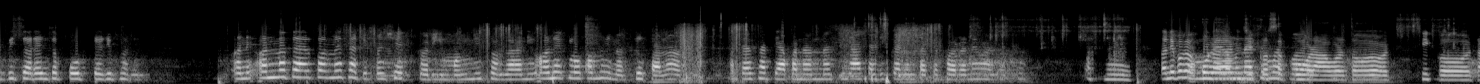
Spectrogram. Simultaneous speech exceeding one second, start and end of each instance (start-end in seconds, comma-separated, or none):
11.8-13.5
